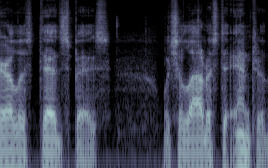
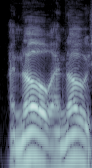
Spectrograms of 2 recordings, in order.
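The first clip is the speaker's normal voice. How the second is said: comforting; 7 semitones higher, 10 dB louder than usual. A narrator's reading. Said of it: "she said, as if she knew".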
